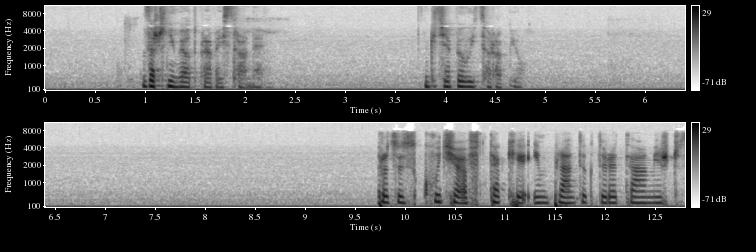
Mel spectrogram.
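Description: A woman speaks calmly over an online call, in short bursts.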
